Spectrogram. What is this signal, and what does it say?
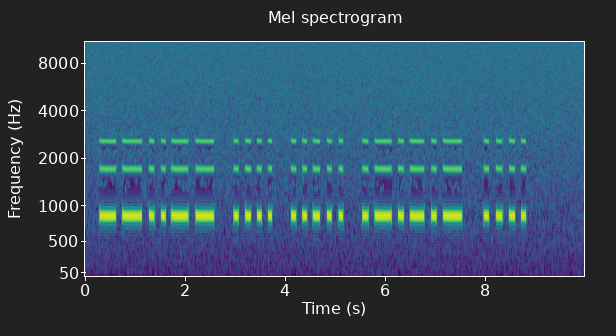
Morse code, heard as a keyed tone, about 10 wpm, 860 Hz. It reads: ,H5.H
